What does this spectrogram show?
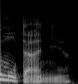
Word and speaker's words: montagne: So remember here, O-N, on, mon, ta, and then this G-N-E, gne. Montagne.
